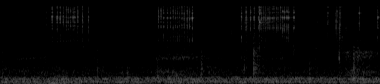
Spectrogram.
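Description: Stiff rotating bezel on an Addiesdive MY-H6 dive watch being turned, giving faint, close ratcheting clicks in irregular bursts over a soft background hiss, with no talking.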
